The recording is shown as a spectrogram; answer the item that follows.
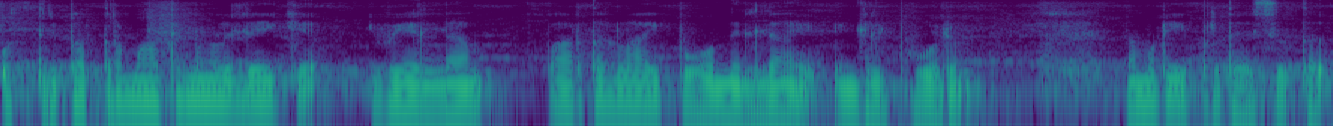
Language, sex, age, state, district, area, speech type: Malayalam, female, 45-60, Kerala, Idukki, rural, spontaneous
